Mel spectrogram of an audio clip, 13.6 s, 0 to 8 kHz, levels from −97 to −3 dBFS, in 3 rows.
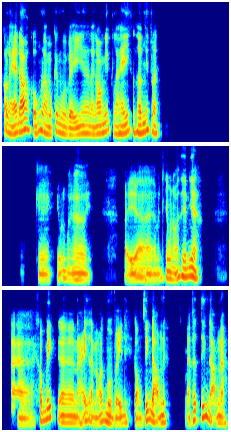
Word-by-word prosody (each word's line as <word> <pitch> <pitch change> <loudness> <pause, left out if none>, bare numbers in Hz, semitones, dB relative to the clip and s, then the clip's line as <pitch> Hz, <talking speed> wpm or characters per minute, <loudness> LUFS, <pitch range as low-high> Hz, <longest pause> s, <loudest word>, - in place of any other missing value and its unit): có - - +1
lẽ 120 -1 +4
đó 170 +6 +5
cũng 170 - -1
là 150 -6 +1
một 110 -2 -1
cái 155 - -1
mùi 125 -5 -1
vị 105 +3 +1
là 115 - -1
ngon 120 +3 +2
nhất 155 -1 -4
là 115 -1 -1
hay 125 +2 +3
nhất, 170 - -7
là - - -3
thơm 135 +1 +3
nhất 180 - +1
rồi. 125 -1 0 2.1
Kê, 85 -1 -5
hiểu 90 - -6
lắm 115 -1 -5
bạn 90 -1 -5
ơi. 90 -2 -1 0.7
Vậy, 85 +4 0
ờ, 85 -1 -2
mình 85 - -7
cho 110 - +1
mình 105 -3 0
hỏi 95 - -1
thêm 135 -1 +2
nha, 130 -6 +2 0.7
là 85 -1 -1
không 125 +5 0
biết, 185 +2 +3
ờ, 105 -1 +2
nãy 95 -2 +2
là - - 0
nói 90 +7 -1
mùi 110 -7 +2
vị 90 +1 +2
đi, 110 +1 -5
còn 85 -1 -1
tiếng 145 +2 +3
động - - +4
đi, 110 - +1 0.4
bạn - - -5
thích 145 +1 0
tiếng 195 +2 +3
động 105 - +1
nào? 95 -1 +1
110 Hz, 225 wpm, -26 LUFS, 90-135 Hz, 2.1 s, đó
